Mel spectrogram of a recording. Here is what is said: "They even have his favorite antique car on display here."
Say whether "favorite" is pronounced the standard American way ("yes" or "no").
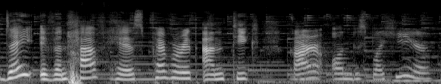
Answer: no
